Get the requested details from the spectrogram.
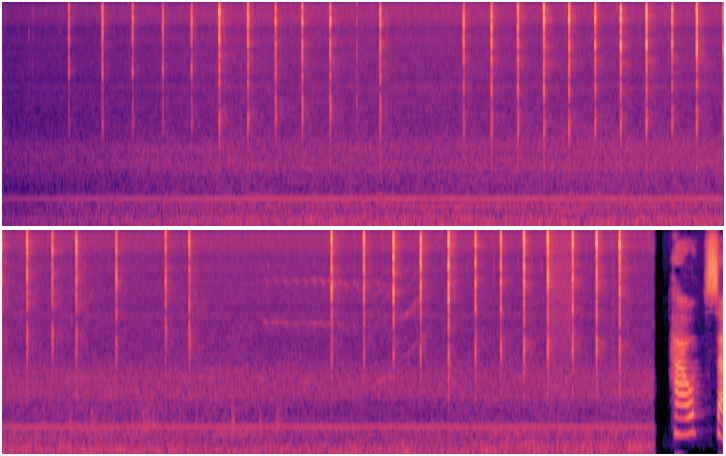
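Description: Small scissors snip repeatedly at soft dough.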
